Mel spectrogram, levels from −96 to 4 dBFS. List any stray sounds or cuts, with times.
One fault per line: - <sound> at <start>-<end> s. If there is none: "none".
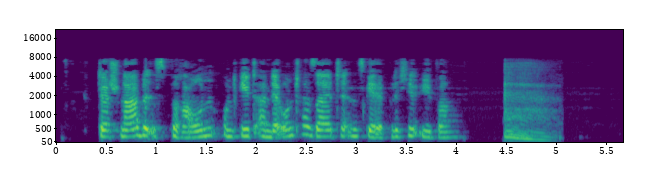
- throat clearing at 4.5-5.1 s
